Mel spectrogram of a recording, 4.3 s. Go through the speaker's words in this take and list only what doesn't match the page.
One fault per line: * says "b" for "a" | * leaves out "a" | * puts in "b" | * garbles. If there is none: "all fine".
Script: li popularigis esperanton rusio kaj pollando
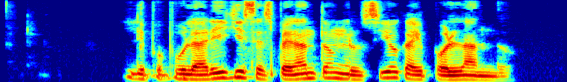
all fine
